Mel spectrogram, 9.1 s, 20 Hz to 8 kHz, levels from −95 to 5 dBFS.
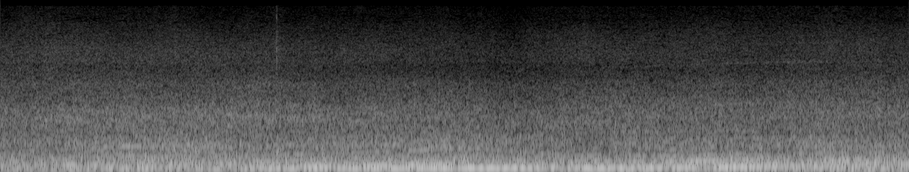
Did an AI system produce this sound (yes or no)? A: no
